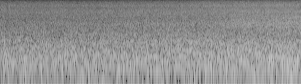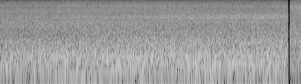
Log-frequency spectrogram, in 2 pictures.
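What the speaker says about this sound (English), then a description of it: "Here's this waterfall just off the side from Narrows Lookout." A waterfall near Narrows Lookout in the Narrows Gorge, flowing strongly after rain, pours in a steady, broad, hissing roar that stays constant throughout with no voices.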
